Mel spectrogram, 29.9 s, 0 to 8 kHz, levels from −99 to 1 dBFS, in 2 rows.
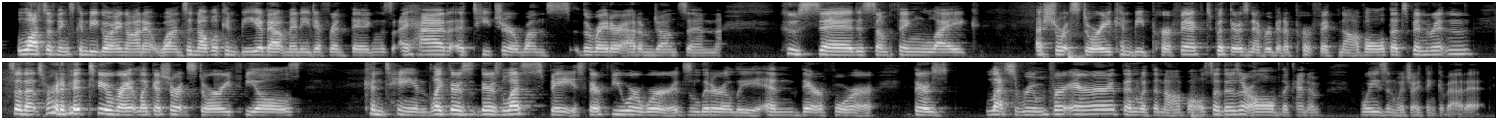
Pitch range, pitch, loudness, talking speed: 165-200 Hz, 175 Hz, -20 LUFS, 190 wpm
